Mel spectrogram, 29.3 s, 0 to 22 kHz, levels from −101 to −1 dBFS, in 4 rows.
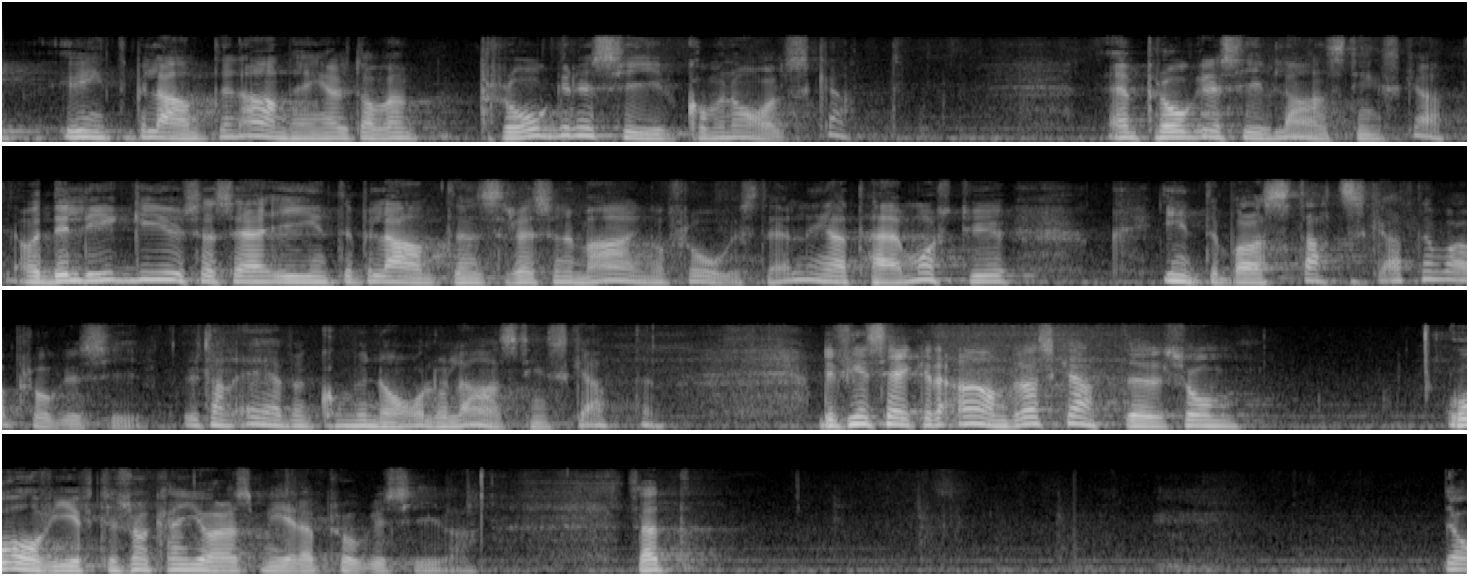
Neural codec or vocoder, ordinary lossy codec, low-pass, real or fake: none; none; none; real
